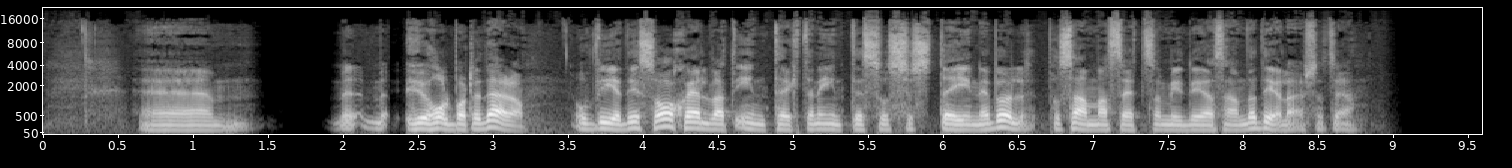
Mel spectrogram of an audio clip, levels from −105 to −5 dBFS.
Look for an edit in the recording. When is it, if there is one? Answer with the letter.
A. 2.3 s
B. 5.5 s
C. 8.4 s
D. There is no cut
A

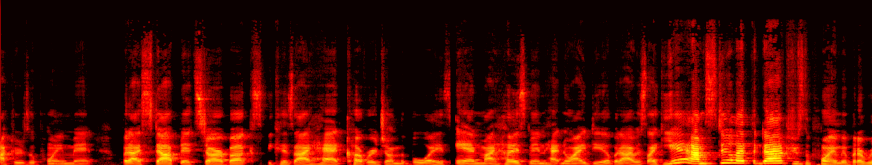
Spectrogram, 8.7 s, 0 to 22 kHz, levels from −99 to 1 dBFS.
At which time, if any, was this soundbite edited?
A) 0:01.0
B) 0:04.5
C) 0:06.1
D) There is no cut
B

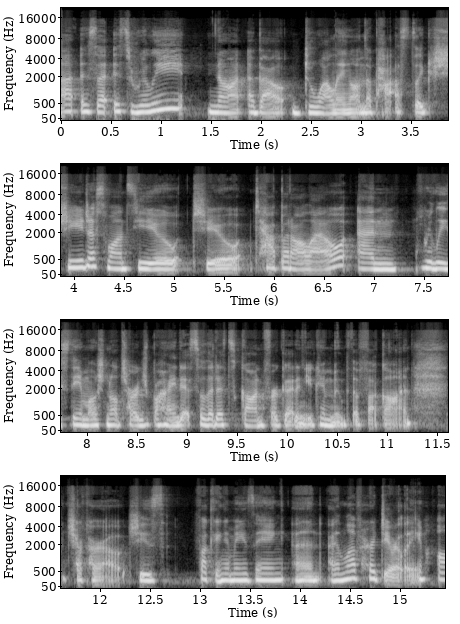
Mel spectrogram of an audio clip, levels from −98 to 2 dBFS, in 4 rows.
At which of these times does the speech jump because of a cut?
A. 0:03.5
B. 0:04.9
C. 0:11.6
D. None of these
C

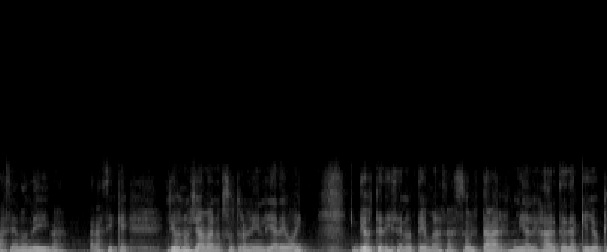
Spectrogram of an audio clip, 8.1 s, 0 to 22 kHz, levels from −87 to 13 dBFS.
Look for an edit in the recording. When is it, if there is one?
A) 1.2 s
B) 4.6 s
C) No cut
A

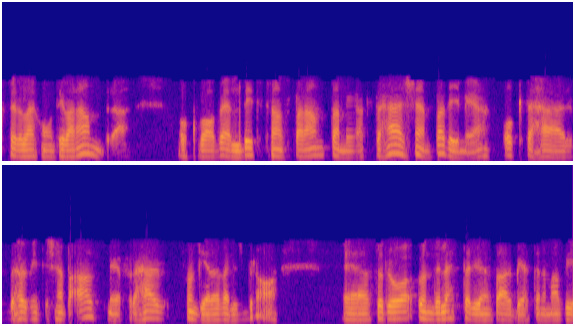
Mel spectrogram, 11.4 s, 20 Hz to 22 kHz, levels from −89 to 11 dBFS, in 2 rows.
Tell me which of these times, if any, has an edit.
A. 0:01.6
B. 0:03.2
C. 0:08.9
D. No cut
C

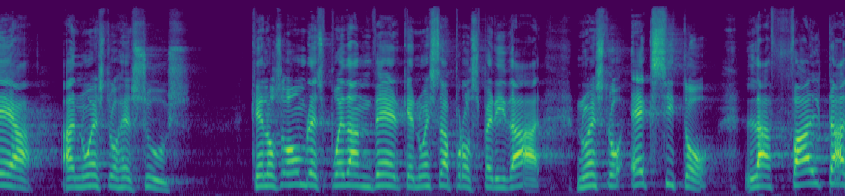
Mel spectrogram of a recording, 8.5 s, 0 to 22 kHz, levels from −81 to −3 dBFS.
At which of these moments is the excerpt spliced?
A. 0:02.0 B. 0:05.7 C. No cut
C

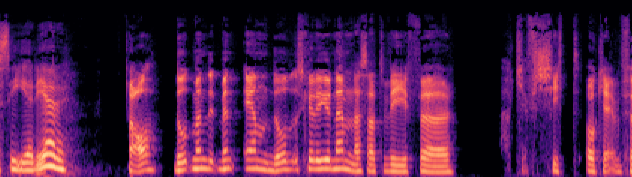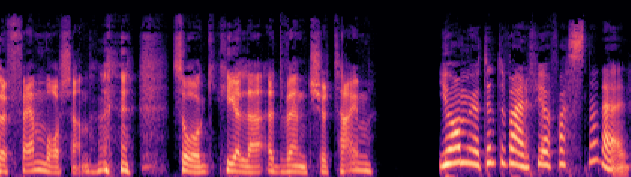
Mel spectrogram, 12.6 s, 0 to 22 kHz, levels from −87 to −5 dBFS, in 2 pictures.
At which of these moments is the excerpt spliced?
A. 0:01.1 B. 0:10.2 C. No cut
C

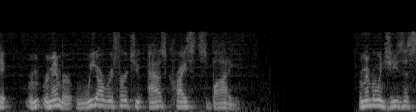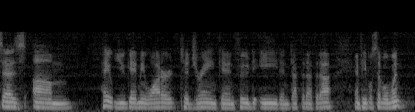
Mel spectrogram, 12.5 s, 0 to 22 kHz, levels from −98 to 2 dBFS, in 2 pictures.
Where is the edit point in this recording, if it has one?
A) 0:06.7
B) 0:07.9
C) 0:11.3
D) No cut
B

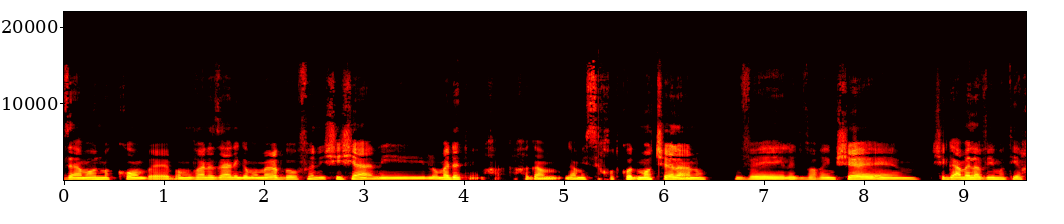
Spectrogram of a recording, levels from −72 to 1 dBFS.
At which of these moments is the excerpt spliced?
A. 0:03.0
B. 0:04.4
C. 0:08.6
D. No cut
D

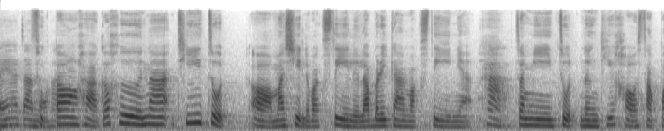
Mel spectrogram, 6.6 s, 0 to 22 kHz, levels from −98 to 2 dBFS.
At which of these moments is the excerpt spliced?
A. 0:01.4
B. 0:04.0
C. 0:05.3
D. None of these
A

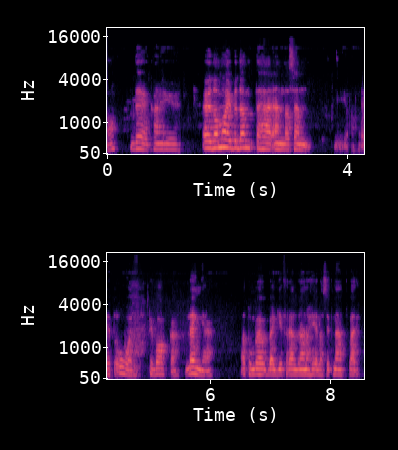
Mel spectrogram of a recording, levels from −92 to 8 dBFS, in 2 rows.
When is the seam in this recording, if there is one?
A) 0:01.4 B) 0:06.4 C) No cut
A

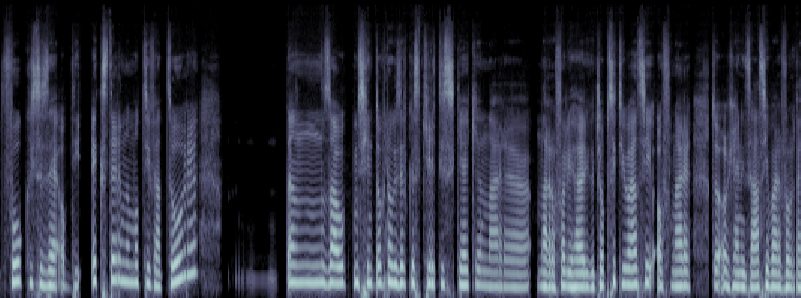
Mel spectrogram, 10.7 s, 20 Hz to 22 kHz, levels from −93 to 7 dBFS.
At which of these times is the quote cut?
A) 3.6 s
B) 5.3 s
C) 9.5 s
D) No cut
C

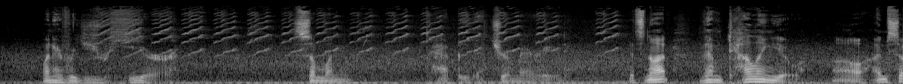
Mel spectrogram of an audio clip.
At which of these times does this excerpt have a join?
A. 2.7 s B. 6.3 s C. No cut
B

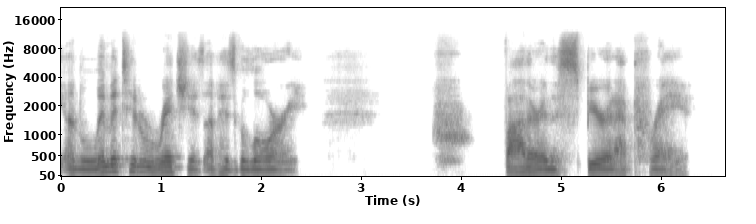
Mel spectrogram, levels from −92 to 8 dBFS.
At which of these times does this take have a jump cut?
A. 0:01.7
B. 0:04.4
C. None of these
B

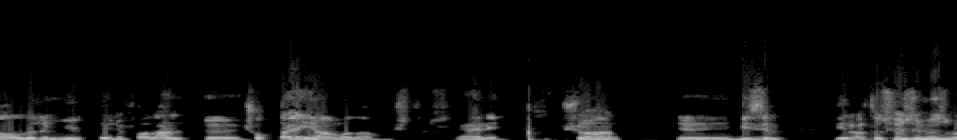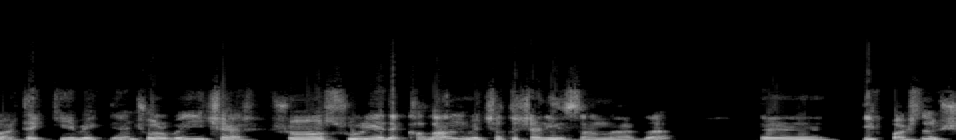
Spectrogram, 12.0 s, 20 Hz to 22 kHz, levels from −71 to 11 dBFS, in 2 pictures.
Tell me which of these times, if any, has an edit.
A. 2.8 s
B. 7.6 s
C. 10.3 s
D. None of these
D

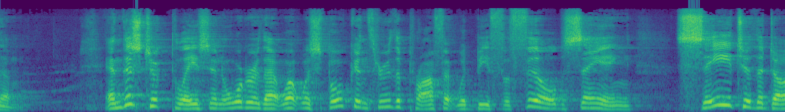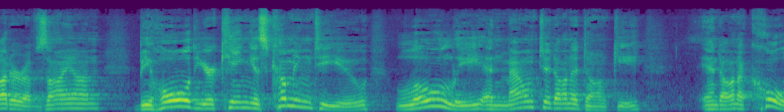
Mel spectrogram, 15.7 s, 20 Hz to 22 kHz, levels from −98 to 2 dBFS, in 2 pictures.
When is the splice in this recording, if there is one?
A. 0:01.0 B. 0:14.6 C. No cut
C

